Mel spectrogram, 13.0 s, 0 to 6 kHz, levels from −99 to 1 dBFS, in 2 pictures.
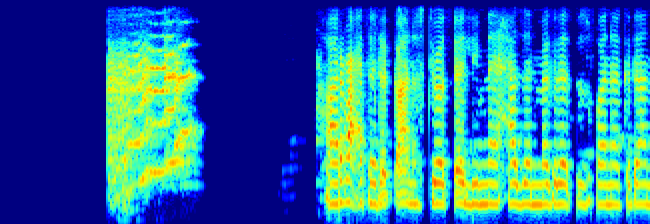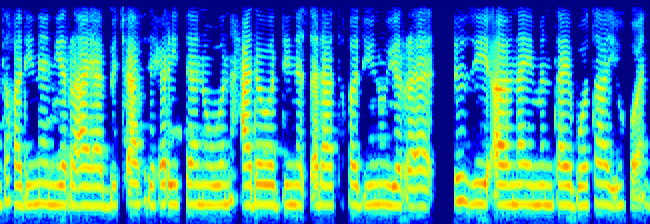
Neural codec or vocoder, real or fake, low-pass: none; real; 5.4 kHz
